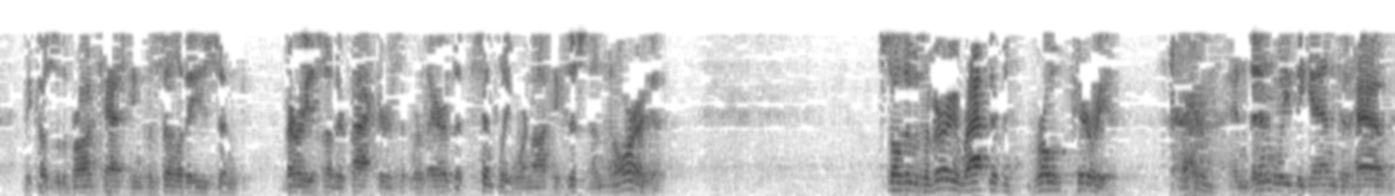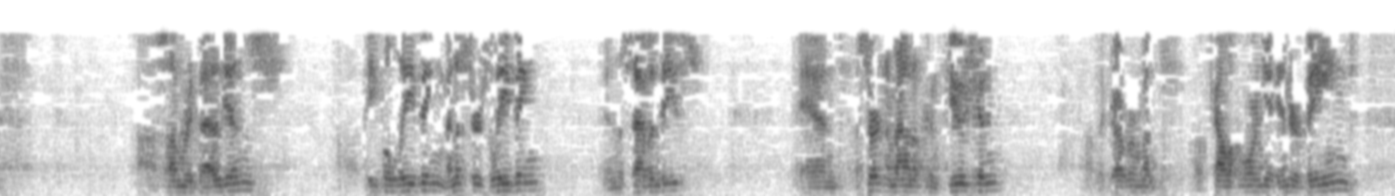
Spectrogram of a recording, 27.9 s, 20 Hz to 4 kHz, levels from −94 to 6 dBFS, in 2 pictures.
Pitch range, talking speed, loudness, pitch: 115-140 Hz, 120 wpm, -28 LUFS, 125 Hz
